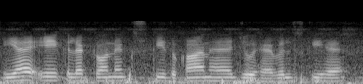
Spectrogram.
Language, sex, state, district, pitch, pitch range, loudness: Hindi, male, Uttar Pradesh, Lalitpur, 165 Hz, 155-170 Hz, -16 LUFS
